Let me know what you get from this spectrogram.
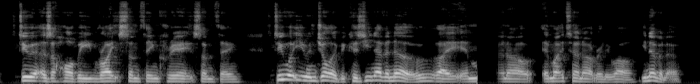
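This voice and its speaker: The speaker talks at a very fast pace in an English accent. The tone is dark and mellow, with ordinary pitch variation. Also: man, fairly high pitch for a man. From England. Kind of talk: casual chat. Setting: podcast.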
